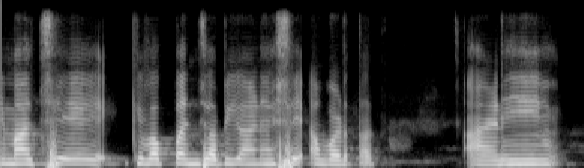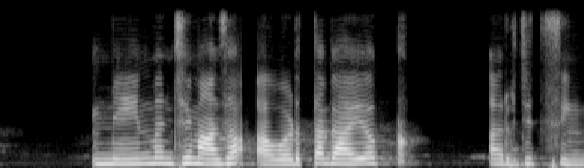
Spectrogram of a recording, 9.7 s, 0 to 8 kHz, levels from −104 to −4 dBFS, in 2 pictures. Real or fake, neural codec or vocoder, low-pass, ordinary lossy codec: fake; codec, 16 kHz, 6 kbps, DAC; 7.2 kHz; none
